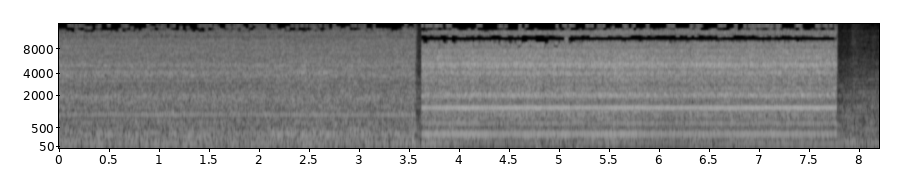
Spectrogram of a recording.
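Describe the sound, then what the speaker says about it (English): Power tool cutting a ventilation hole in a steel shipping container for a container home, a loud sustained grinding whine that steps up sharply in pitch and intensity midway, then drops off near the end. "he is about to cut a hole in the container to account for proper ventilation"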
